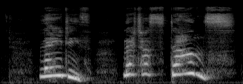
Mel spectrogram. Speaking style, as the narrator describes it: exclaimed

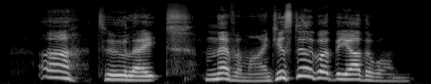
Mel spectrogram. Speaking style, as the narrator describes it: Crowley grumbled

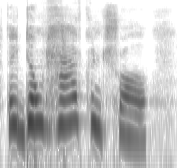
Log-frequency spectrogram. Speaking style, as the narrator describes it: Sophie yells in return

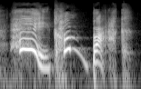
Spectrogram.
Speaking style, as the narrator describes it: shouted Lily Jean

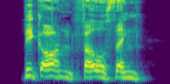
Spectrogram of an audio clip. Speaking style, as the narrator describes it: shout

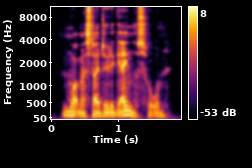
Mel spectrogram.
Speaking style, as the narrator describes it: he asked

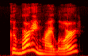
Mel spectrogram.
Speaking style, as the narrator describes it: said brightly

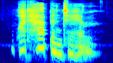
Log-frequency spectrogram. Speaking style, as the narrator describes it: Troy whispered in his ear

